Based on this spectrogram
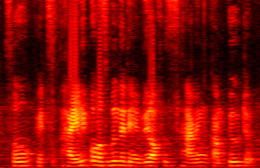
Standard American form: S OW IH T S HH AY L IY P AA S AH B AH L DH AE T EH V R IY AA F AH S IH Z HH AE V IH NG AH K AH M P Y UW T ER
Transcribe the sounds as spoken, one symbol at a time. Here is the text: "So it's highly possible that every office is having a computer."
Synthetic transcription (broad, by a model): S OW IH T S HH AY L IY P AA S AH B AH L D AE T EH V R IY AA F AH S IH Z HH AE V IH NG AH K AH M P Y UW T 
